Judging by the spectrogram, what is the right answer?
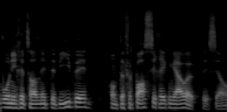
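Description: Fairly even in intonation, a man with a Swiss accent speaks at a fairly low pitch. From Switzerland, Fribourg. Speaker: satirist and cabaret artist. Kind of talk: interview. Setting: remote call. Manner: halting.

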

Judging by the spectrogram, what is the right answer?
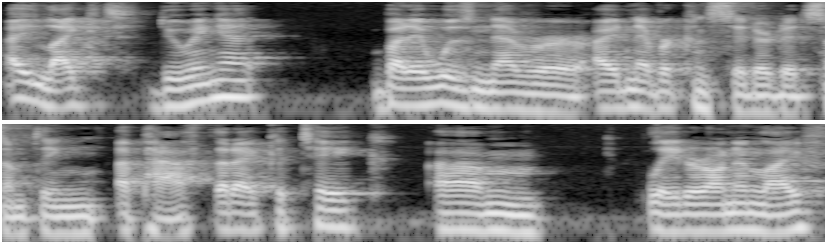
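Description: A man speaks with a Spanish accent. His loudness stays very even. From Venezuela. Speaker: fiction writer. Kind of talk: interview conversation.

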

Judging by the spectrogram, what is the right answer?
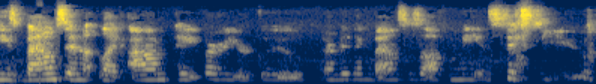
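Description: Over noticeable background noise, a woman talks at a moderate pace in a fairly high voice. Her intonation is fairly even, but her loudness swings widely. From Alberta, Canada (small town). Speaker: podcast co-host. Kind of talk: casual chat.

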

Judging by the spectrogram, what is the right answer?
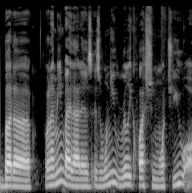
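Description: A man's fairly high voice in a Southern US accent, with ordinary pitch variation. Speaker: solo podcaster. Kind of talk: solo monologue, casual ramble on politics. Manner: casual, rambling, hesitant with fillers.

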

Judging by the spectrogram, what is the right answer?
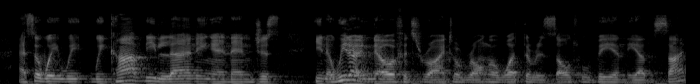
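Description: This man has an ordinary speaking voice at a medium pitch, with ordinary pitch variation. He talks at a fairly quick pace. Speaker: podcast host. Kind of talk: casual chat.

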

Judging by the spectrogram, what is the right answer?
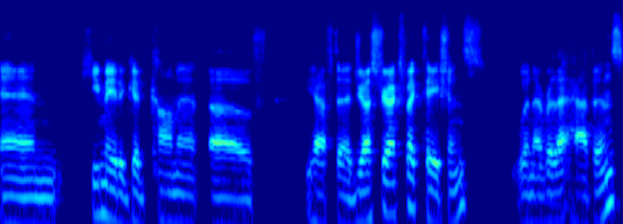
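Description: The speaker has a Midwestern American accent. The recording is very clean, with a silent background. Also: man. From Wichita, Kansas. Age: 30s. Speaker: restaurant manager. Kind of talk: casual chat.

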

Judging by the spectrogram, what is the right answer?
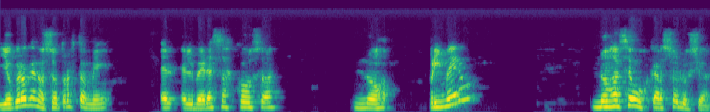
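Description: Speaking at a high pitch, a man moves at a fairly slow pace with ordinary pitch variation. Long, frequent pauses break up his speech. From Venezuela. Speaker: podcast host. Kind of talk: casual chat.

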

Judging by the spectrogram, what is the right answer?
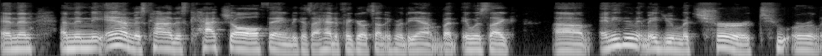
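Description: A man speaks at a fairly quick pace with a medium pitch and ordinary pitch variation, in a plain, everyday voice. The background is quiet. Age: 60s. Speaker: physician and anxiety author. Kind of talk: interview conversation.

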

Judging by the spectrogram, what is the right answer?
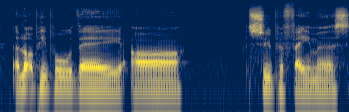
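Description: A man speaks with an English accent at a medium pitch, his tone dark and mellow. The recording is very clean, with a silent background. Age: 30s. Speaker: comedian and social media personality. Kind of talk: casual chat. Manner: animated.

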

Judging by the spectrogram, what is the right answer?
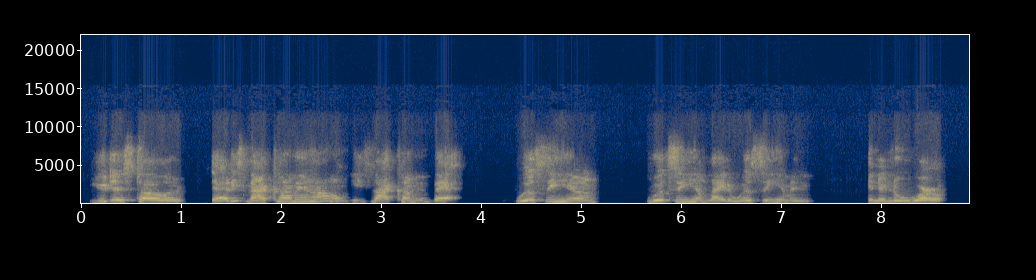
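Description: Her dark, mellow voice moves at a moderate pace with lively intonation, broken by long, frequent pauses. The woman's sound is dry and close, with no echo. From Arkansas, Little Rock. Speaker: small business owner, mother. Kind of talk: personal testimony. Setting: studio.

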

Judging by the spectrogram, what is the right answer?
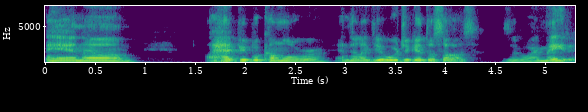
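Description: An unremarkable speaking voice, a man's, fairly high-pitched and fairly quick, with ordinary pitch variation. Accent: American. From US Midwest, South Side Chicago. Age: 30s. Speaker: entrepreneur, BBQ sauce company founder, Marine veteran. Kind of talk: interview.

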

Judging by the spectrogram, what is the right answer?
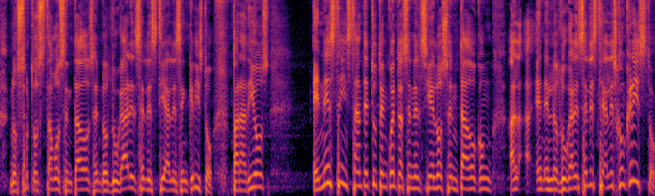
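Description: Fairly quick speech from a man pitched high, with ordinary pitch variation. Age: 50s. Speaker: preacher, conference speaker. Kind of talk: sermon.

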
